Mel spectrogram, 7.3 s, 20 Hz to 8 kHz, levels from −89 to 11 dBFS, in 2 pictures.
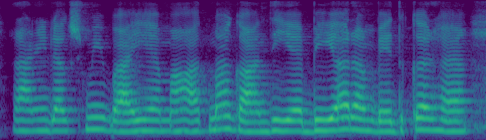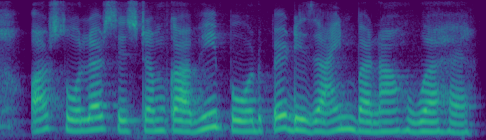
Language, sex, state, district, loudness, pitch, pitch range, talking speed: Hindi, female, Bihar, Gaya, -26 LUFS, 225 Hz, 215-240 Hz, 175 wpm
